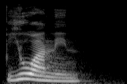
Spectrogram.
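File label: "юанін", Komi, female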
